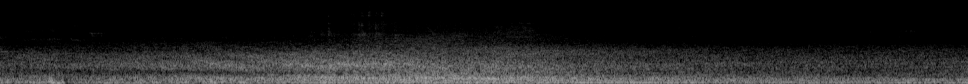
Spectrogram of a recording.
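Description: Outdoor traffic noise: a vehicle going past on a nearby street, its sound building to a peak about four seconds in and then fading, over a steady low rumble.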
